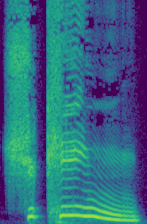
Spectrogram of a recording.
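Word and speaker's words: Ch'King: And Burger King, as a part of that war, has introduced the Chiking Chicken Sandwich. – Damn it. – That is C-H apostrophe K-I-N-G. That's what they went with for the name of their sandwich.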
